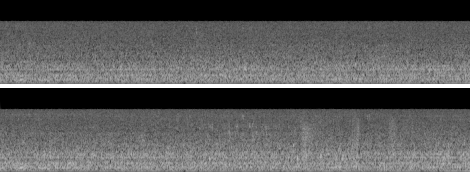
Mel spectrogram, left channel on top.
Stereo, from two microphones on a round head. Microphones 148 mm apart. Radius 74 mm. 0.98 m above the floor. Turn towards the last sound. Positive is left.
No sound to turn to.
